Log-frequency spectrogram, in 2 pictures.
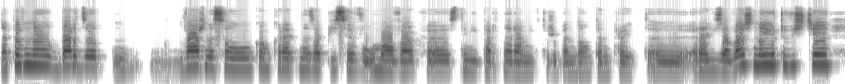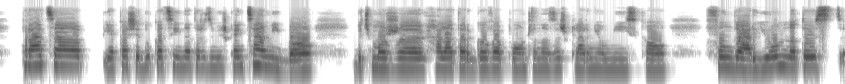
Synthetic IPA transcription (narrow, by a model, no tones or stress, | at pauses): napɛvnɔbaɾd̪zɔ | vaʐnɛsɔ̃w̃kɔŋkɾɛt̪nɛzapʲisɘvṵmɔvaxst̪ɘmʲipaɾt̪nɛɾamʲik̚t̪uʐɘbɛnd̪ɔ̃w̃t̪ɛnpɾɔjɛk̚t̪ɾɛalʲizɔvat͡ɕnɔiɔt͡ʂɘvʲiɕt͡ɕɛpɾat̪sa | jakaɕɛd̪ukat̪sɘjnat̪ɛʐzmʲjɛʂkaɲt̪samʲibɔbɘt͡ɕmɔʐɛxalat̪aɾɡɔvapɔwɔnt͡ʂɔnazɛʂklaɾɲɔ̃w̃mʲejskɔ̃w̃ | fuŋɡaɾʲjumnɔt̪ɔjɛst̪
